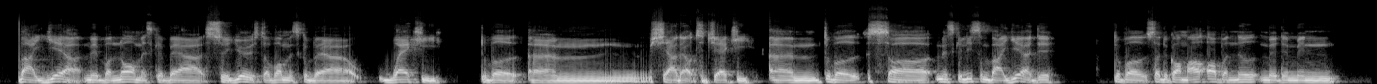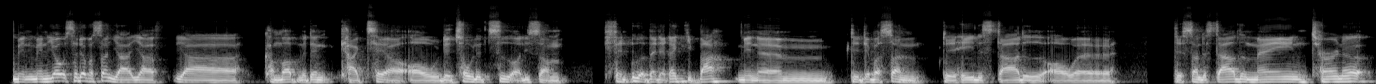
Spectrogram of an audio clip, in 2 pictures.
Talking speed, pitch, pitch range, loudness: 200 wpm, 105 Hz, 95-120 Hz, -15 LUFS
